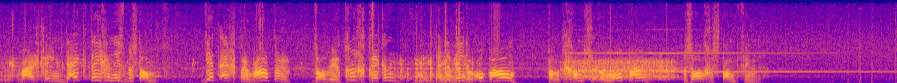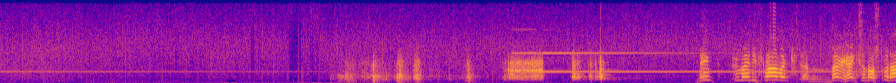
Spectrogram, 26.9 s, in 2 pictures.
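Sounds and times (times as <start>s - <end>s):
speech: 0.3s - 11.5s, 25.6s - 26.8s
incoming telephone call ringing: 8.2s - 15.4s, 21.0s - 26.8s.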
